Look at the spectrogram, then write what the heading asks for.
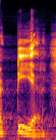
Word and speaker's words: tear: TEAR, तो टी से हो गया ट, इस ई ए का उच्चारण ई, आर से हो गया र, लिखा गया टीयर।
